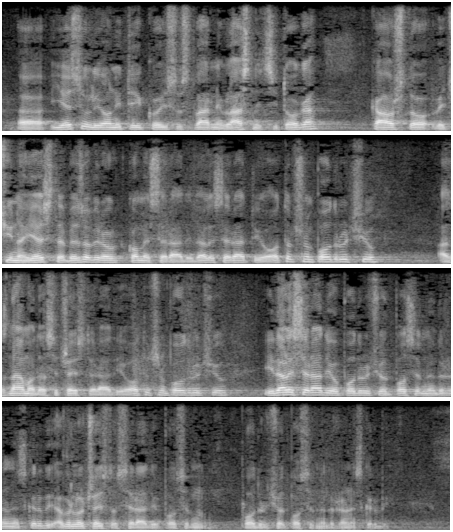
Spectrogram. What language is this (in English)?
Croatian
